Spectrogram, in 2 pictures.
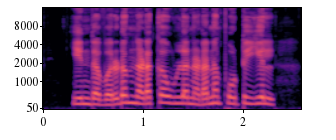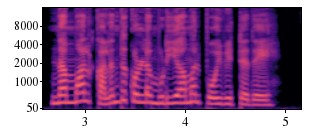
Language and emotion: Tamil, sad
